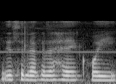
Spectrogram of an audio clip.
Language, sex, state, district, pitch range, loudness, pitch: Hindi, female, Goa, North and South Goa, 200-210 Hz, -14 LUFS, 205 Hz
